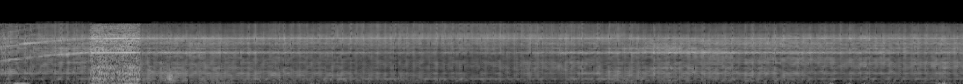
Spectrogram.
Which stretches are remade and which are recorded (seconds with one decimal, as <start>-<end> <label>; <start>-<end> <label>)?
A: 0.0-0.9 remade; 0.9-1.4 recorded; 1.4-9.6 remade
